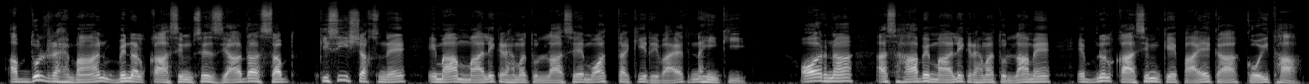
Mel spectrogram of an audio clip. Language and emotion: Urdu, neutral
